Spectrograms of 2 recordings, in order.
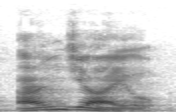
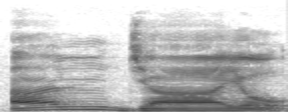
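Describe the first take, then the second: First: अन जायो run together at normal pace; अन जायो as one word; joined-up reading. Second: अन जायो slowly, stretched; drawn-out जा gliding into यो; double-consonant reading. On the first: Teacher finally says the word whole, joined-up अन जायो. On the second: Teacher repeats the rule's result, slow अन जायो. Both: Shown as a demonstration. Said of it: "इसको पढ़ना है".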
